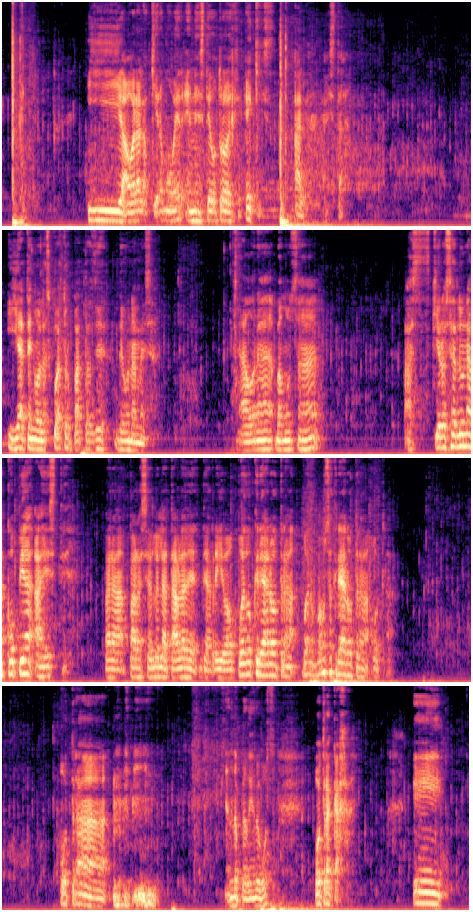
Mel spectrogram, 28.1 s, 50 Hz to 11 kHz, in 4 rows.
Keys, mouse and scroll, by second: 1.9 typing, 4.2 x, 6.7-7.5 typing, 8.3 middle click, 9.8-10.4 scroll up 1, 10.4 click, 13.1 middle click, 25.1-27.6 scroll up 1, 27.6-28.1 scroll down 1.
